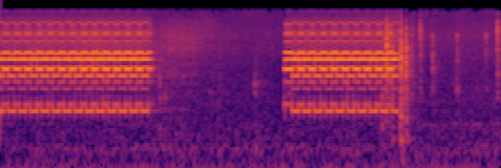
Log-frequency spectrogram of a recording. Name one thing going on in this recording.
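A desk telephone rings loudly in short bursts.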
